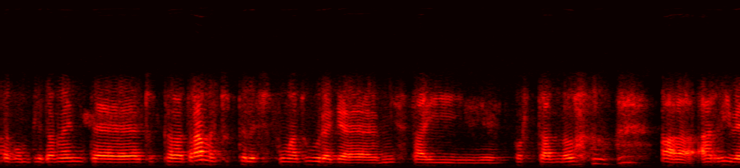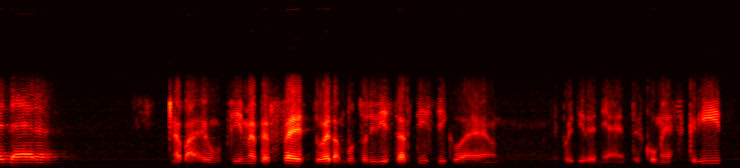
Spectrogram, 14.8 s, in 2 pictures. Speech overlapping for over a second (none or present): none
